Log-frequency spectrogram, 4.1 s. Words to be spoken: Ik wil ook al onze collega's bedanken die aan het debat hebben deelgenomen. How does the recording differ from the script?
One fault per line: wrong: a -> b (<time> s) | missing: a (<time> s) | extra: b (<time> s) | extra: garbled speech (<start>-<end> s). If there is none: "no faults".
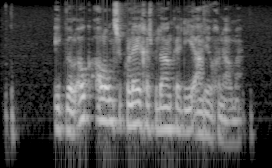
missing: het debat hebben (3.1 s)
